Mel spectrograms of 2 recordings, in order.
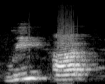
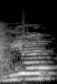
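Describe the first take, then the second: First: It is said as two separate full words. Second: It is said as one short contracted word.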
